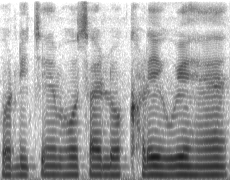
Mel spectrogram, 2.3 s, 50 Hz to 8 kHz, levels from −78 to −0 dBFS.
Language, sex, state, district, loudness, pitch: Hindi, male, Jharkhand, Deoghar, -16 LUFS, 140 Hz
